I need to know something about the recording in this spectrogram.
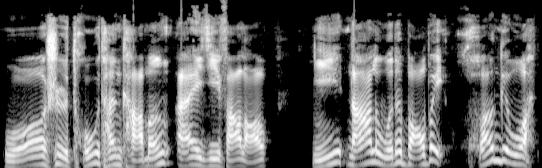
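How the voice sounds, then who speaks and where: A man voicing an angry floating ghost pharaoh in a bedtime storybook, slow, stern and loud. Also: fairly high pitch, animated, pitched above the performer's own voice.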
